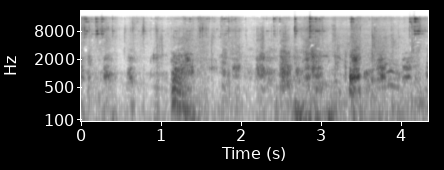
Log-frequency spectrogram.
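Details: Dogs fighting at a dog park as a pitbull hybrid attacks two other dogs: rough, noisy barks and growling bursts crowd together in quick succession, with scuffling underneath.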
